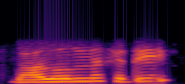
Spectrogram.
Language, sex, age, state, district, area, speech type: Assamese, female, 18-30, Assam, Dibrugarh, rural, conversation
